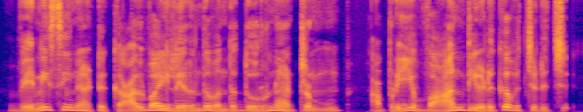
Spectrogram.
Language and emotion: Tamil, disgusted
